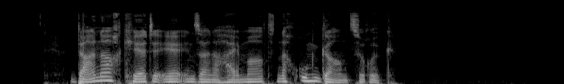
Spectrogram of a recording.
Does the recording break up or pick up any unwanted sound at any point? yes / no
no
